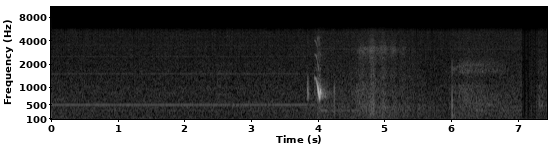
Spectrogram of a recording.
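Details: A child at midnight at bedtime: a single brief squeaky hiccup over steady room hum, the rest quiet; hiccups.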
